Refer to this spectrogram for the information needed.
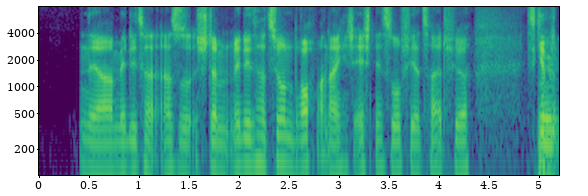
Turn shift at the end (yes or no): no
